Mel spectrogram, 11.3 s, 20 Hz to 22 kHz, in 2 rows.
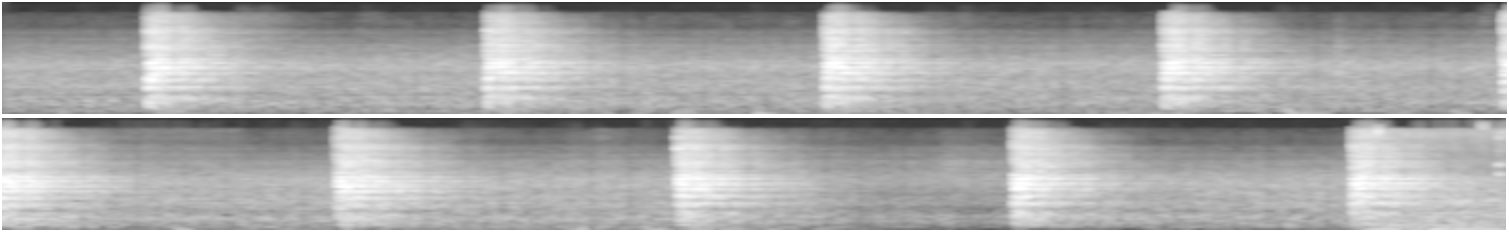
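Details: ESWL lithotripsy on a patient with a right kidney stent and residual stones after surgery, focused on a mid-pole stone: sharp, evenly spaced cracking snaps, about 47 a minute, over steady room hum; shock waves.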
